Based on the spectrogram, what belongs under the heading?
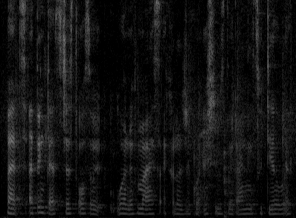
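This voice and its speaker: In an interview, a woman who is a school principal speaks earnestly and with animation, slipping Zulu phrases into her talk. Her voice sits on the low side and moves briskly, sounding nasal from a flu, and there's a little hiss or hum in the recording.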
